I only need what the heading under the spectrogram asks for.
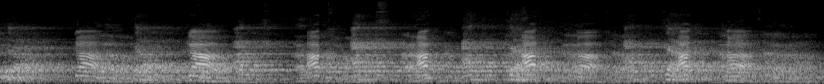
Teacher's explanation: Hamas itu kayak ada udara tertiup sedikit. K. Kalau dia disukun, dia tidak mandek, tapi ak. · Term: sifat hamas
